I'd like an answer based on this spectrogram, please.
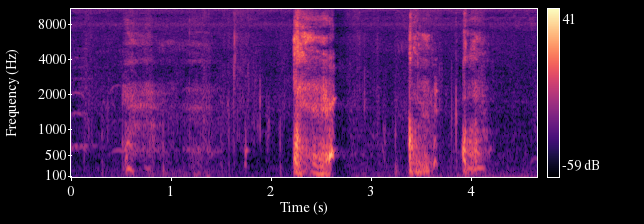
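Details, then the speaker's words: Adult outdoors gathering fern vegetables, with a severe cough that won't go away despite taking many medicines: several harsh, forceful coughs in separate bursts, with faint outdoor background noise. "Grabe po guys ang ubo ko. Hindi na naalis. Grabe. Ubo ito."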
